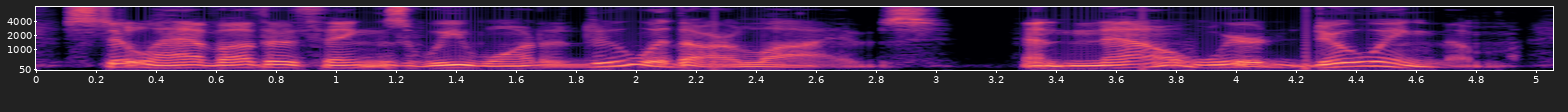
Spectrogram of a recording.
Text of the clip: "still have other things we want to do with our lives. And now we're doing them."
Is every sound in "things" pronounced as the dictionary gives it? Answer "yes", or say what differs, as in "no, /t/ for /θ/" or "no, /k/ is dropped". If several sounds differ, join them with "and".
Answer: yes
